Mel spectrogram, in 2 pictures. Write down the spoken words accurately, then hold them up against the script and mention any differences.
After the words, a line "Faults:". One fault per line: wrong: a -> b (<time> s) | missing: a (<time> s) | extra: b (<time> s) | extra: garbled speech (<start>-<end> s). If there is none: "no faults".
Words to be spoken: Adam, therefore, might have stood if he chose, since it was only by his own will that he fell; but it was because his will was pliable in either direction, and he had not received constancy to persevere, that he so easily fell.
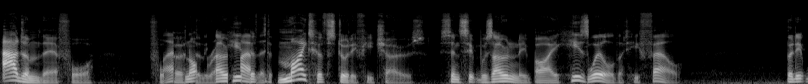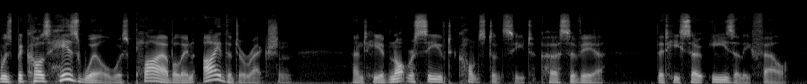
Adam, therefore, [garbled] might have stood if he chose, since it was only by his will that he fell; but it was because his will was pliable in either direction, and he had not received constancy to persevere, that he so easily fell.
Faults:
extra: garbled speech (1.5-2.7 s)
missing: own (5.9 s)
